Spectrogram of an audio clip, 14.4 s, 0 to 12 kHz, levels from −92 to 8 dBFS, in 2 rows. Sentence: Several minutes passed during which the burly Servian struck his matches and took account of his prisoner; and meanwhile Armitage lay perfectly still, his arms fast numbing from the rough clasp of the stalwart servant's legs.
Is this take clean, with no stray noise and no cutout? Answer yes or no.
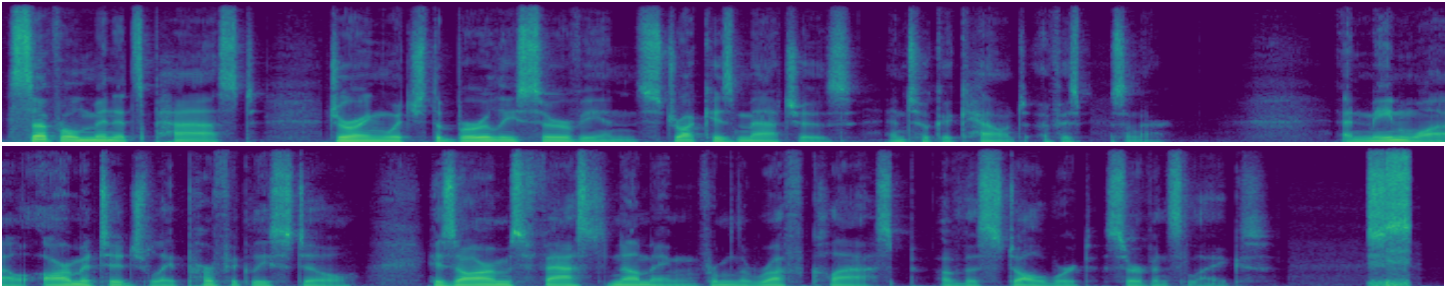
no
